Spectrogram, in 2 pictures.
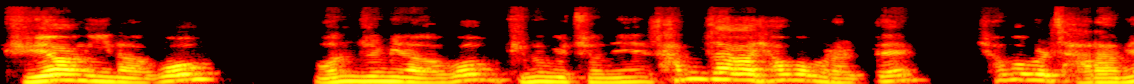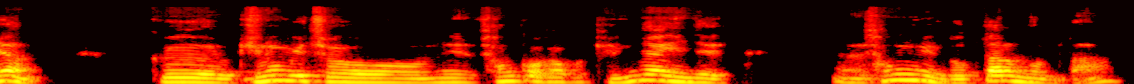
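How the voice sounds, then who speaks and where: A man's voice: fairly high pitch, animated, moderate pace, darkish tone. An older man giving a community lecture in a digressive way, with fillers and self-corrections.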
